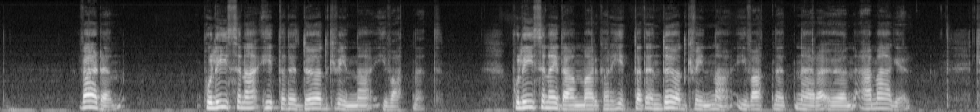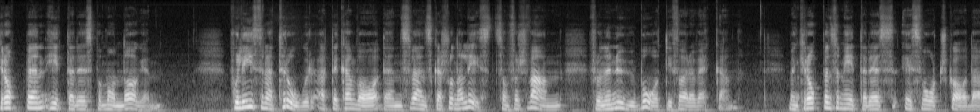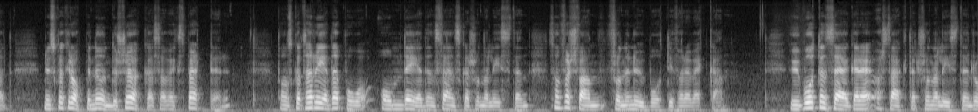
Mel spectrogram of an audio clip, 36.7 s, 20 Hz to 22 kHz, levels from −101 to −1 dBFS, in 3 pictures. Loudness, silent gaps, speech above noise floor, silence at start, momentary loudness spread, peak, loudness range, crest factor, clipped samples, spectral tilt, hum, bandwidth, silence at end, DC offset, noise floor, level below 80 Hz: -20 LUFS; none; 35 dB; 0.15 s; 13 LU; 0 dBFS; 4 LU; 20 dB; under 0.1%; -6.5 dB/octave; none; 18 kHz; 0 s; under 0.1%; -55 dBFS; -56 dBFS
